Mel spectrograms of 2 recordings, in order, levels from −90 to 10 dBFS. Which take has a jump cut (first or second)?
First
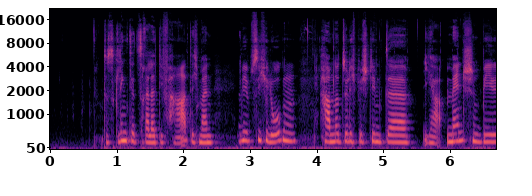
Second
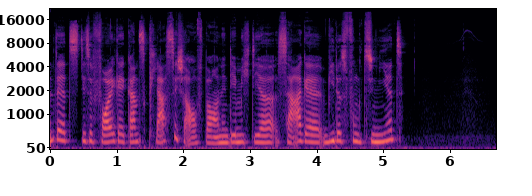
first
